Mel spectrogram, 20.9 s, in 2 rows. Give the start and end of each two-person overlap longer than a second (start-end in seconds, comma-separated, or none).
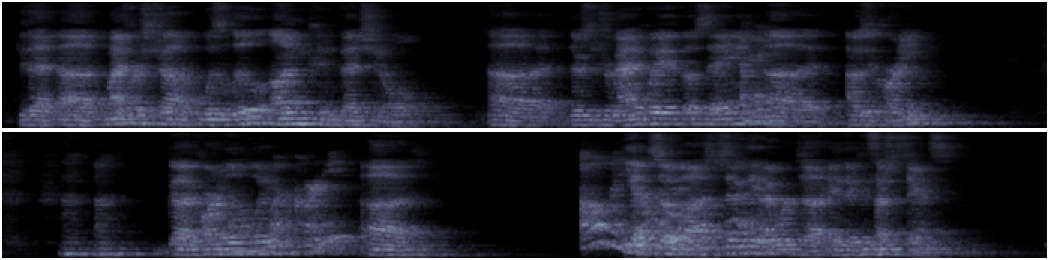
16.6-18.1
